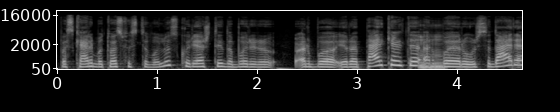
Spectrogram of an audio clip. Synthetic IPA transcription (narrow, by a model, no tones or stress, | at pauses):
pɐsʲkʲɛlʲbʲɛt̪uɔsfʲɛsʲt̪ʲɪʋɐlʲʊskʊɾʲiɛʃt̪ɐɪd̪ɐbɐɾɪɐ̰rbɐiɾɐpʲɛrʲkʲɛlʲt̪ʲɪʔɐrbɐɪɾɐʊʃʲsʲɪd̪ɑːɾʲeː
